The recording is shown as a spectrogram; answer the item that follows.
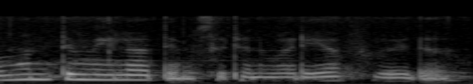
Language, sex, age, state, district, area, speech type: Kashmiri, female, 45-60, Jammu and Kashmir, Budgam, rural, spontaneous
